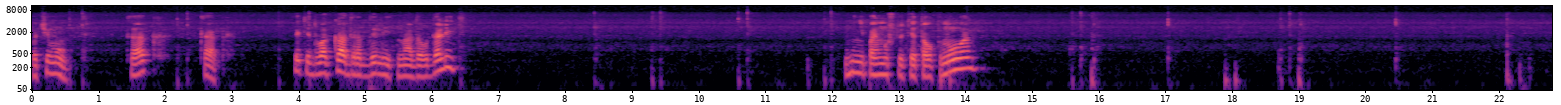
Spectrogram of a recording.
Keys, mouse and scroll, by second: 0.7 click, 2.3 click, 3.8 click, 5.2 Delete, 6.6-8.6 drag, 9.4 click, 10.6 click, 12.0 click, 13.6 g, 16.0-17.1 middle drag, 17.1 scroll down 1, 18.0 g, 19.1-20.5 middle drag, 20.5 scroll down 1, 22.2 i.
